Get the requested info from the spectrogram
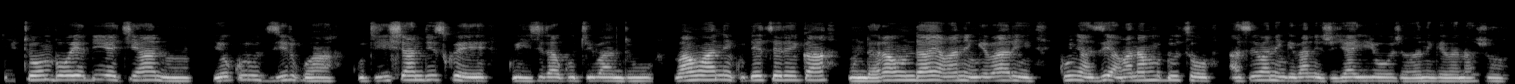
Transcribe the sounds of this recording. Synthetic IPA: mito̞mbo̞je̞ɗije̞t͡ʃian̤u | jo̞kuɾud͡zirwakutiːʃandiswe̞kuit̬irakutiʋantʰu | ʋawane̞kuɗe̞t͡se̞ɾe̞kamundaɾaundajaʋane̞ŋɡe̞ʋaɾikuɲaziɦaʋanamuɗut͡so̞asiʋane̞ŋɡe̞ʋane̞ʐijaijo̞ʐaʋane̞ŋɡe̞ʋanaʐoːn

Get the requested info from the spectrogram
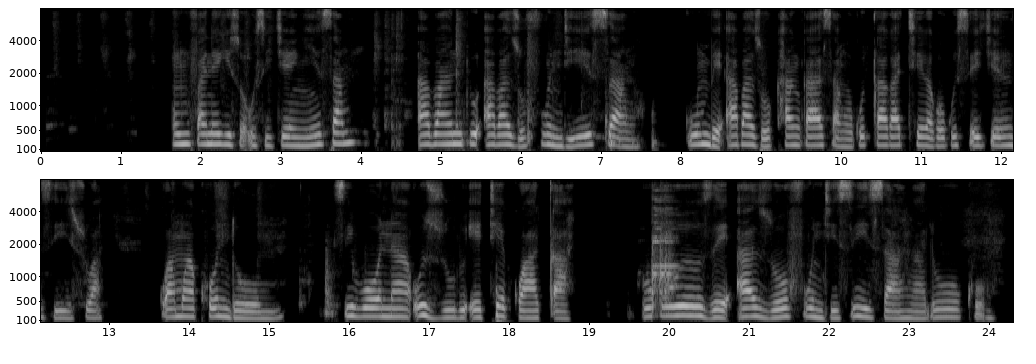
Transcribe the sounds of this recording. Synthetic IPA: um̩faneɣisɔ̰ʔusit͡ʃʼeŋisa | βantʼuʔaβazofundʱisa | ɣumbʱɛʔaβazɔkʰaŋkʼasa̰ŋoɣuǃaɣatʰɛɣaɣoɣusɛt͡ʃʼend͡zʱiswa | ɣwʔamakʰɔndʱoːmu | siβɔnaʔuzuluʔɛtʰɛɡ̥ʱwaǃa | uɣuzɛazofundʱisisaŋalɔːkʰɔ̰

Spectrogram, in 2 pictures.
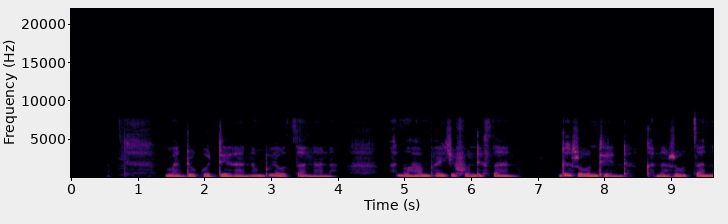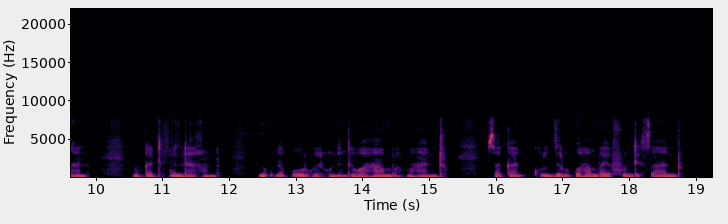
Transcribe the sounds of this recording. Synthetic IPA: ma̰dʱo̞kote̞ɾanambujaud͡zananaː | no̞ɦambait͡ʃifundesano | ŋɡeʐo̰undʰe̞̰nda | kḁnaʐood͡zanana | mukati̥mwe̞ndaronda | no̞kuɗakaurwereɦune̞ŋɡe̞ɦwaɦambamaantʰu̥ | sa̰kaːno̞kʰurud͡zirwakuɦambaifundesa̰ndu̥

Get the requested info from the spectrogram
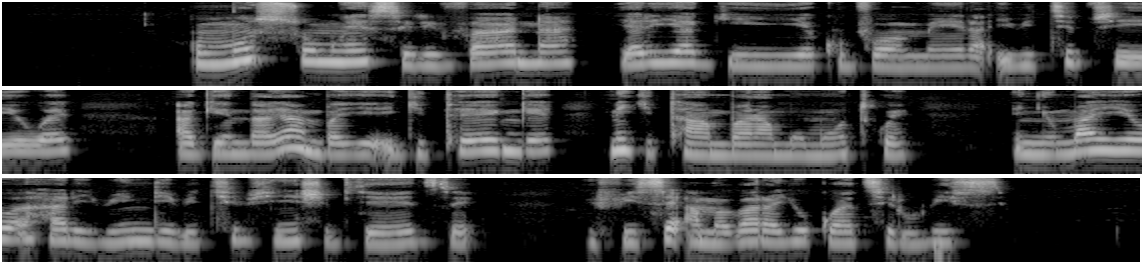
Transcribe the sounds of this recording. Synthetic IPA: umuːsumŋe̞siɾivana | jaɾijaɡije̞kuvo̞ːme̞ɾa̰ʔiβitivjiːwe̞ | aɡe̞ːndajaːmbaje̞iɡitʰe̞ːŋɡe̞ | niɟitʰaːmbaɾamumutwe̞ | iɲumajiːwe̞haɾiβiːndiβitʰivjiːnʃivje̞ːze̞ | βifise̞ʔamaβaɾajuɡwaːt͡siɾuβisi̥

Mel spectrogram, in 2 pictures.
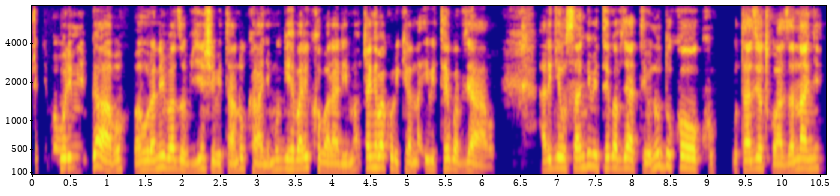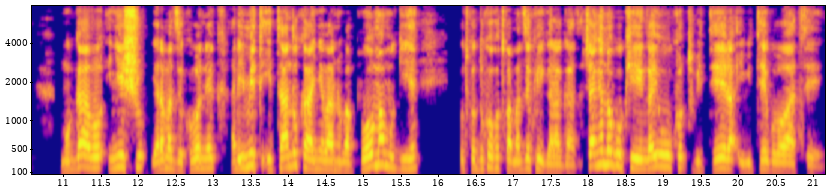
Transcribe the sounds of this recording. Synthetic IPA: nimuβuɾimib̚ɡaːβo̞βahuɾaniβiβazo̞vjiːnʃiβitaːndukaɲemuɡihe̞βaɾikʰo̞βaɾaɾimat͡ʃaːŋhe̞βakuɾikiɾanaʔiβitʰe̞ɡwavjaːβo̞ | haɾiɡiheusaːŋɡiβite̞ːɡwavjaːtewenudukʰo̞ːkʰo̞ | utaːzijotwaːzanaɲe̞ | muɡaβo̞ʔiɲiʃujaɾamaze̞kuβo̞ne̞kʰḁhaɾimitiːtaːndukaɲeaβaːn̥huβapʰo̞mamuɡihe̞ | utwoduko̞ko̞twaːmazekwiːɡaɾaɡazat͡ʃaːŋhe̞no̞ɡukʰiːŋɡajuːko̞tuβitʰe̞ːɾaʔiβitʰe̞ɡwaβawatʰe̞ːwe

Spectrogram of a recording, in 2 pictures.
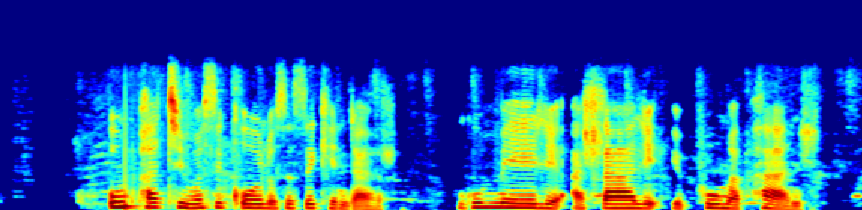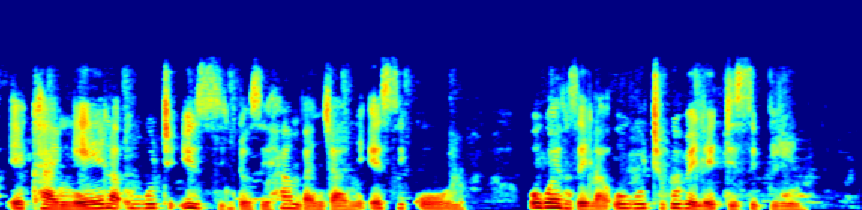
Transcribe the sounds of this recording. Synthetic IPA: um̩pʰatʰiwesiɣɔlɔsɛsɛkʰɛndʱa̰ri | ɣumɛlɛʔaɬalɛ̰epʰumapʰand͡ɮʱɛː | kʰaŋɛlaʔuɣutʰiʔizintʼɔzihambʱa̰nd͡ʒʱa̰nḭʔesiɣɔlɔ | uɣwɛnd͡zʱɛla̰ʔuɣutʰiɣuβɛled̥ʱisipʼliːni

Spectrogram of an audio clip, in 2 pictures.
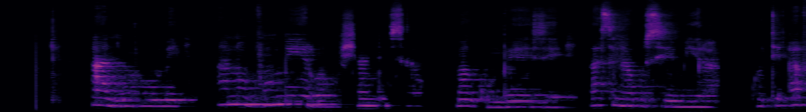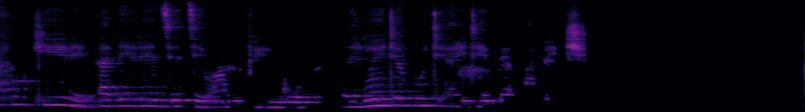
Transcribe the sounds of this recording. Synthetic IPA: an̤urume | ano̞p͡fumirwakuʃandisa | maɡʱumbe̞zeasinakusimira | kutiʔafukʰire̞aɗe̞re̞d͡zed͡zeɦwambʱiŋɡo | rino̞itekutiaite̞memapeːʃḁ

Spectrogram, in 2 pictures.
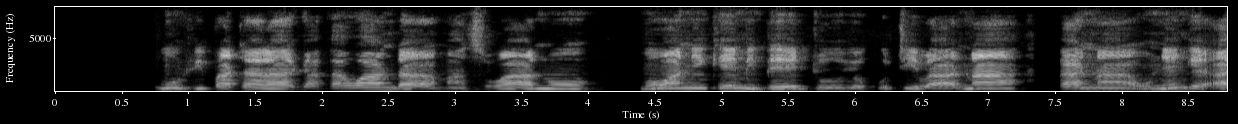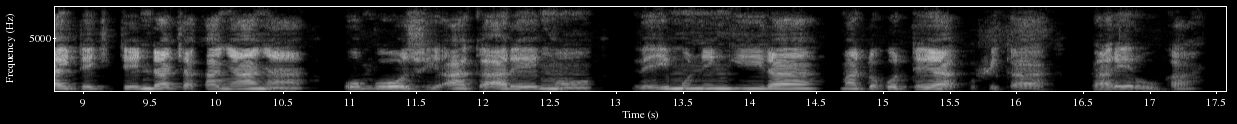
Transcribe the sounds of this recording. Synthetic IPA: muʐipataɾaʐakawandamazuwano̞ | mowanike̞mibʱe̞dʱujo̞kutiʋana | kanaṵne̞ŋɡe̞ʔaite̞t͡ʃi̥te̞ndat͡ʃakaɲaɲa | ombo̞ʐiʔaɡʱaɾe̞ŋo | ʋe̞imuniŋɡiɾamadʱo̞ko̞dʱe̞jakuʂika | ʐaɾe̞ɾuːka

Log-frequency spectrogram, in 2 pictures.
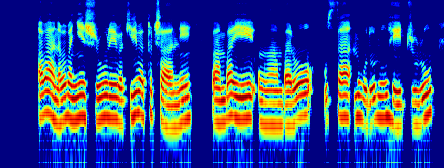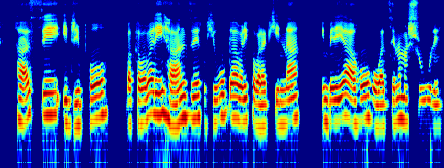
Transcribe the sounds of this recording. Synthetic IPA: aβaːnaβaβaɲe̞ʃuːɾe̞βakʰiɾiβato̞t͡ʃaːne̞ | βaːmbaje̞umŋaːmbaɾo̞ | usanuβuɾuɾuɦe̞ːd͡ʒuɾu | haːsiːd͡ʒipʰo̞ | βakʰaβaβaɾiɦaːnze̞kukʰiβuɡaβaɾiko̞βaɾakʰina | imbe̞ɾe̞jaːɦo̞ɦuβat͡se̞namaʃuːɾe̞

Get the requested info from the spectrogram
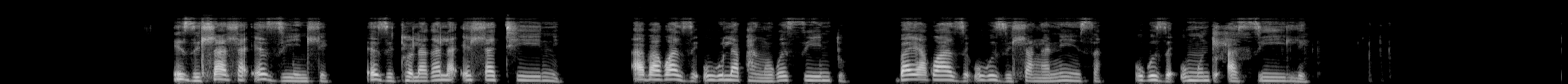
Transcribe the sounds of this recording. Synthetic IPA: iziɬaɬa̰ʔezint͡ɬʼɛ | ezitʰɔlaɣala̰ʔɛɬatʰini | a̰βaɣwaziʔuɣulapʰaŋɔɣwesiːntʼu | βajaɣwaziʔuɣuziɬaŋanisa | uɣuzɛʔumuntʼuʔasiːlɛ

